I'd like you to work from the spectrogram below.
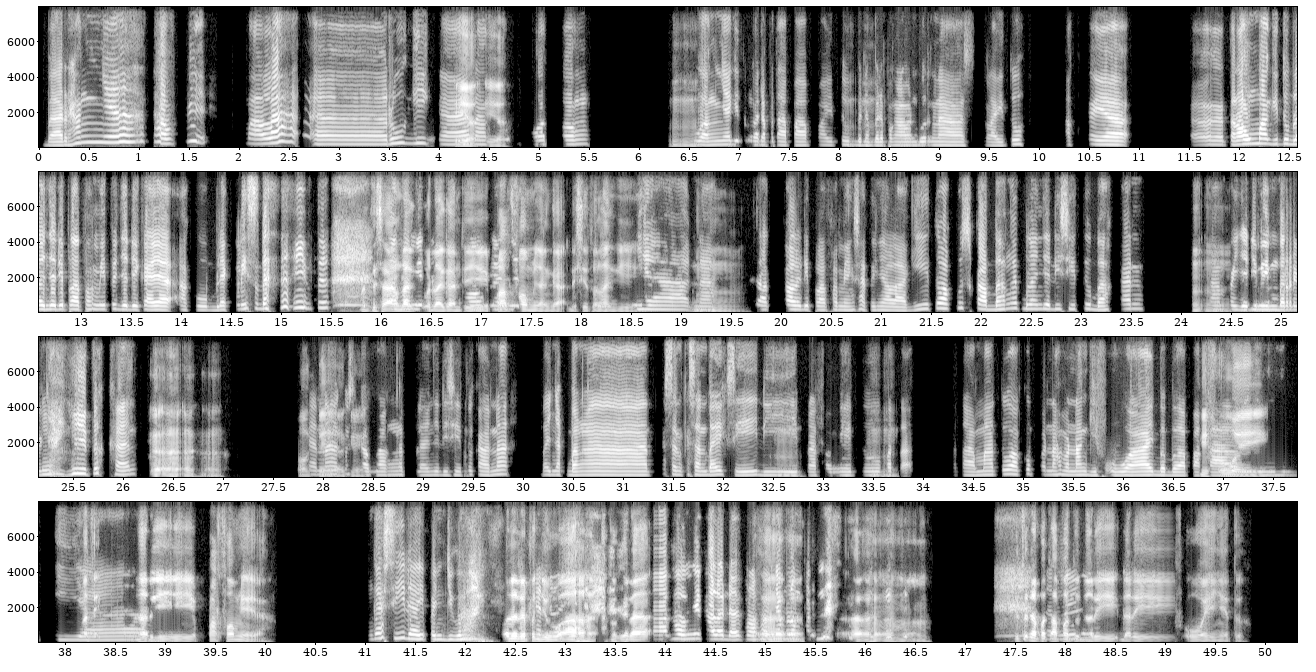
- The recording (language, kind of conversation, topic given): Indonesian, podcast, Apa pengalaman belanja online kamu yang paling berkesan?
- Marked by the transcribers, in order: other background noise; in English: "blacklist"; laughing while speaking: "dah itu"; laughing while speaking: "member-nya, gitu"; in English: "member-nya"; in English: "Giveaway?"; in English: "giveaway"; laughing while speaking: "penjualnya, bukan dari"; laughing while speaking: "penjual"; chuckle; unintelligible speech; in English: "giveaway-nya"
